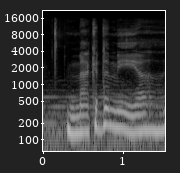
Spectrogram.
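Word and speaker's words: macadamia: Macademia is how you say that word.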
